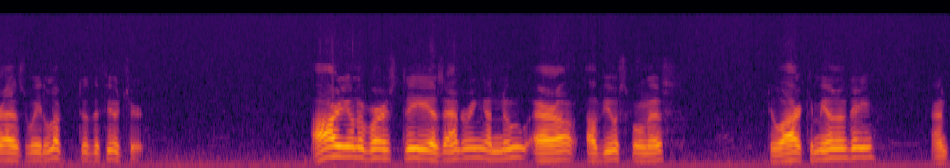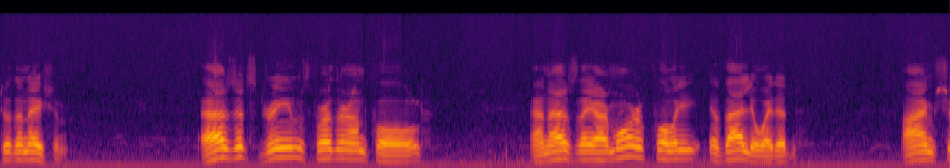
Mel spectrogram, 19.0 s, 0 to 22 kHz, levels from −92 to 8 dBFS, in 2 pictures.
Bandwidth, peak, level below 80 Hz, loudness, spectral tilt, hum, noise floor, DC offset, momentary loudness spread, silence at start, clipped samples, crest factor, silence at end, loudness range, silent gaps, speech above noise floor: 16 kHz; -6 dBFS; -54 dBFS; -22 LUFS; -7 dB/octave; none; -53 dBFS; under 0.1%; 12 LU; 0 s; under 0.1%; 18 dB; 0.05 s; 4 LU; none; 32 dB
